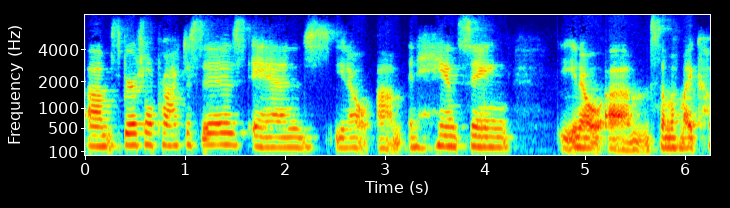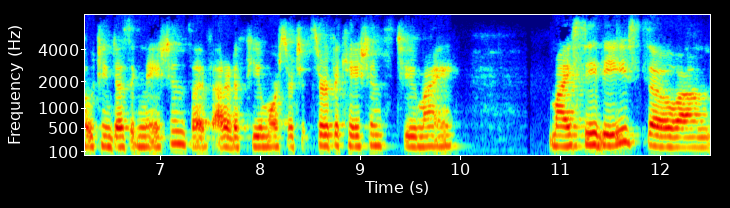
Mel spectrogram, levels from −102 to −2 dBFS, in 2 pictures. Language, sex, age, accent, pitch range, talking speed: English, female, 30-49, American, 165-195 Hz, 135 wpm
